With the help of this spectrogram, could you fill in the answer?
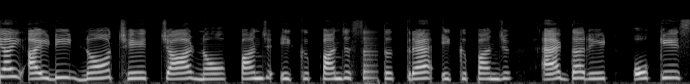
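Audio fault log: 3.64 to 3.79 s, burst of packet loss: a run of packets never made it in time, so for about 130 ms the receiver kept stretching the last bit of sound it had and letting it fade, which is why you hear a brief held, smeared tail instead of a clean dropout. When the audio picks up again, roughly 130 ms of speech has simply gone missing. It's all passing through the call codec, whose top end stops around 8 kHz.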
